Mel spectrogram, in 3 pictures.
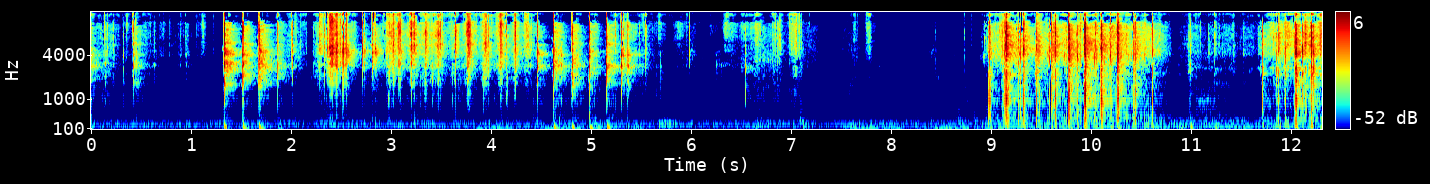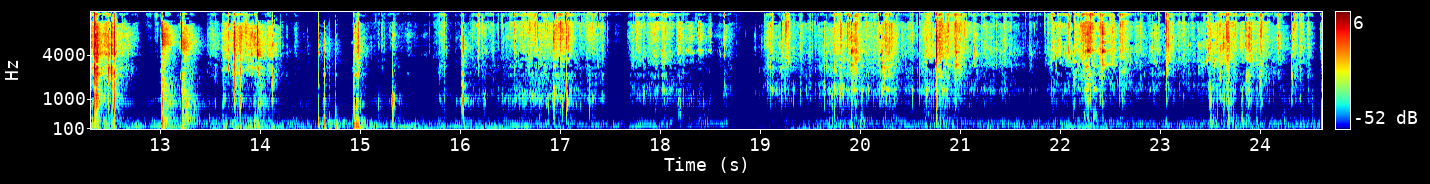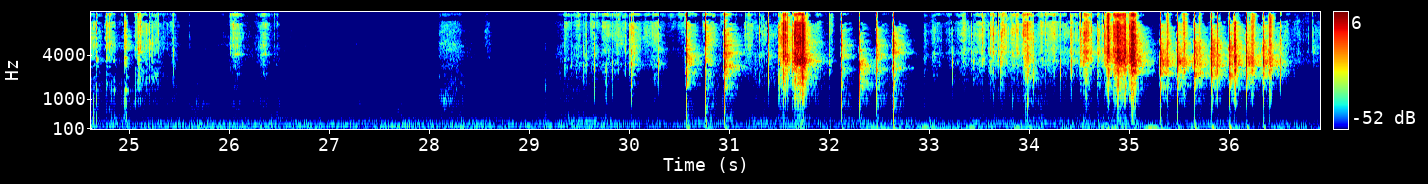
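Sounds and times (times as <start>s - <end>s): candy wrapper crinkling: 1.5s - 5.8s, 8.9s - 25.5s.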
